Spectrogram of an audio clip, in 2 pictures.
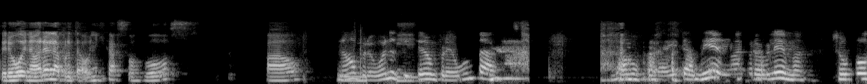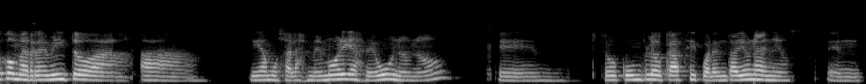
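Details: Woman who identifies herself as a person who stutters; stuttering.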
